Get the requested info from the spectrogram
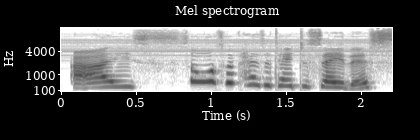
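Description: A gentle, hesitant guide. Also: female voice, high-pitched, big pitch swings, moderate pace, no room sound, narrow, tinny audio. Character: calm, hesitant woman giving instructions.

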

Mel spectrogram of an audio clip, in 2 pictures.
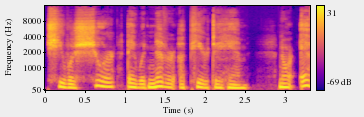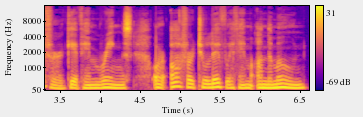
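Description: Husky, mellow woman reading classic literature. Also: low voice, no echo, clean studio sound. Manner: measured, expressive, theatrical. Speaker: audiobook narrator. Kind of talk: dramatic scripted literary narration.

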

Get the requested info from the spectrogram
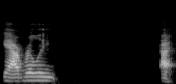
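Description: A woman's voice: lowish voice, level tone, slow pace, sharp tone, dry recording, dull audio. A woman co-hosting a podcast, chatting casually and rambling with restarts. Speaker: podcast co-host. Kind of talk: casual chat.

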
